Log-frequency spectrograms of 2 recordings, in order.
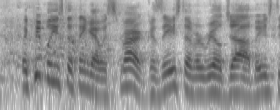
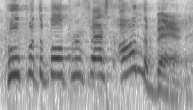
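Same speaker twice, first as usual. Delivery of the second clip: incredulous rant; 8 semitones higher than usual. Acted. Ranting about the bear vest.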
